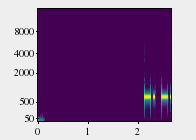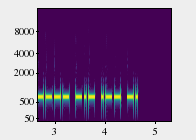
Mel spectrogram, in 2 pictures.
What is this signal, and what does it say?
Morse code, heard as a keyed tone, about 27 wpm, 700 Hz. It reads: N0KWN
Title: USA Call Signs - 5 Characters - Repeated 2x - 28wpm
